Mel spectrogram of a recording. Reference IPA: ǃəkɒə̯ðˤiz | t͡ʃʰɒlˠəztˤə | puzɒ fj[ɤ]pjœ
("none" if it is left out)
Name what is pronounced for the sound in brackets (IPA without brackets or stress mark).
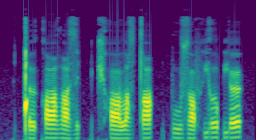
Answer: ɤ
